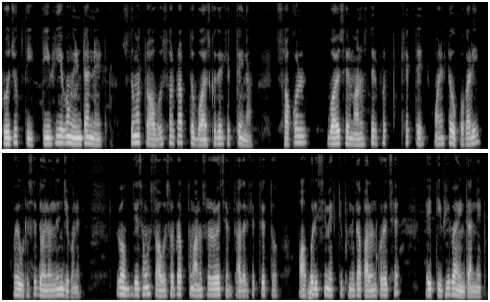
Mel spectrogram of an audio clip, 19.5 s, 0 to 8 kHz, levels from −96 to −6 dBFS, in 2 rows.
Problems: background sounds at intervals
